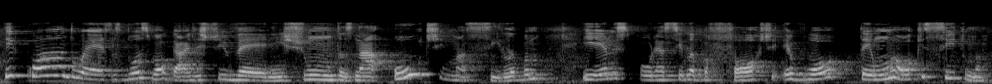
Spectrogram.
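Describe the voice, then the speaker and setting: A woman teacher giving a recorded grammar lesson, explaining slowly and emphatically and speaking directly to her students. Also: on the high side, sing-song, a little hiss or hum. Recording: echoey room, dull lo-fi sound.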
